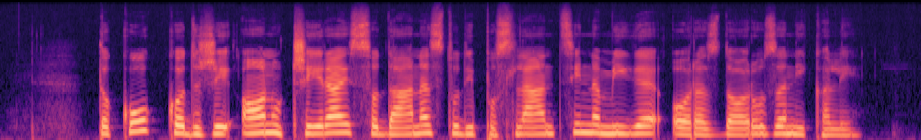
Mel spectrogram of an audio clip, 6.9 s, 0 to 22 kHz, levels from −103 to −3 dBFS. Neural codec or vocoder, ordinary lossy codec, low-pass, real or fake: vocoder, 44.1 kHz, 128 mel bands every 256 samples, BigVGAN v2; none; 19.8 kHz; fake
